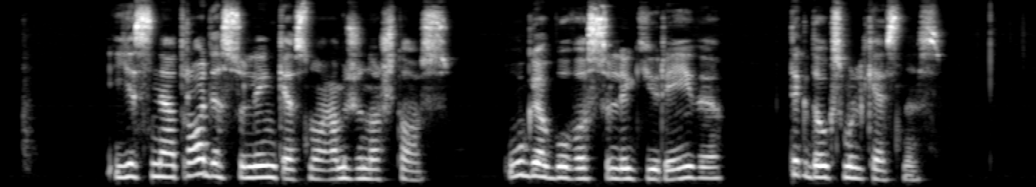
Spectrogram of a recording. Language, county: Lithuanian, Vilnius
